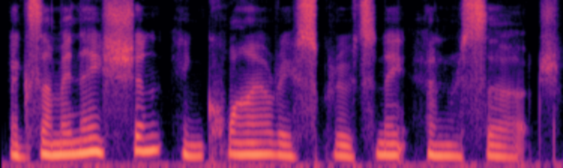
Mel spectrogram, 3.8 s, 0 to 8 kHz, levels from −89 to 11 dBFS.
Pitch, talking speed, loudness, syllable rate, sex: 160 Hz, 80 wpm, -19 LUFS, 4.1 syllables/s, male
